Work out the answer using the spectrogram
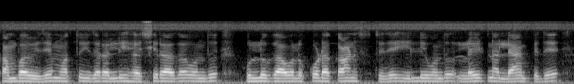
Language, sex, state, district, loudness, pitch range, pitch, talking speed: Kannada, male, Karnataka, Koppal, -15 LUFS, 140-150 Hz, 145 Hz, 135 wpm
